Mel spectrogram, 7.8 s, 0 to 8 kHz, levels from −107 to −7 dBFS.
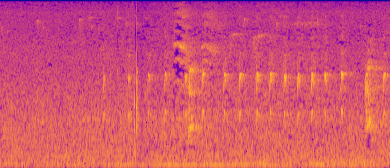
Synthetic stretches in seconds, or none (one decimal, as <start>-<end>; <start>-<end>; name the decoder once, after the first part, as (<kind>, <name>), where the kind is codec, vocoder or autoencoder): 5.1-6.5 (vocoder, Vocos)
